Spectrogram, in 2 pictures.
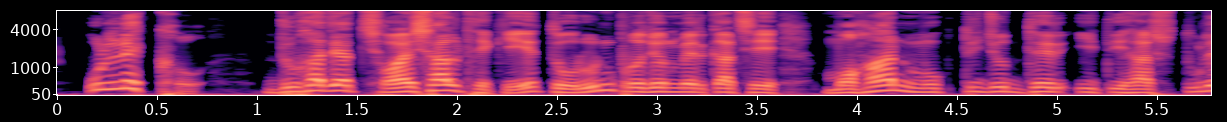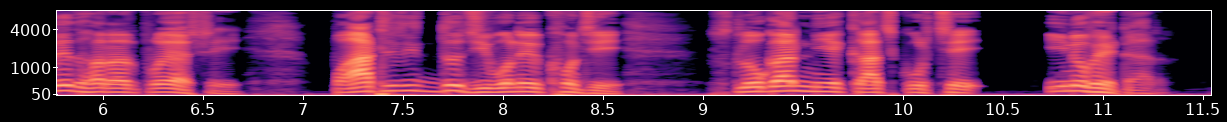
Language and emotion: Bengali, neutral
